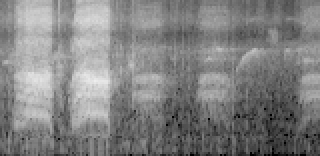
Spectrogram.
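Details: Crows fighting over food give loud, harsh caws, two strong broad calls in quick succession followed by three softer, shorter caws spaced about half a second apart.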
